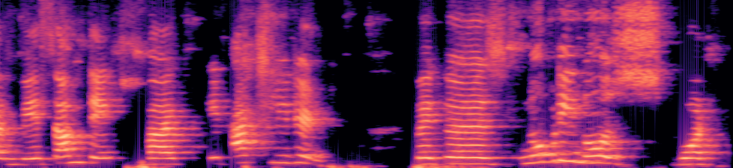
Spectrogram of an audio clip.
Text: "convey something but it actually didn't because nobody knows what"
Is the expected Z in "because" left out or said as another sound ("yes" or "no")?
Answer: no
